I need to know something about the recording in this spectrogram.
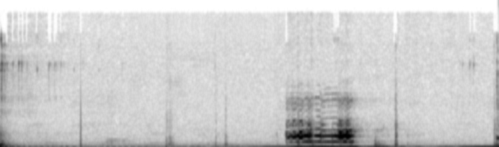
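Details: A kitten called Pumpkin watches squirrels outside and gives a short rapid stuttering chatter lasting about half a second, with faint clicks and a low room hum; a voice encourages her to go get the squirrel.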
